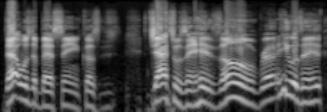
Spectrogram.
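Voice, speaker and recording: Slangy, higher-voiced man chatting on a podcast. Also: moderate pace, dry recording. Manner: slangy, emphatic, acts out quoted lines. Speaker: podcast co-host. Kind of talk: casual chat about movies.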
